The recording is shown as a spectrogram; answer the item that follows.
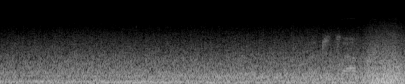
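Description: Launch noise of a ULA Vulcan rocket's two BE-4 engines and two solid rocket boosters during the first seconds of ascent: a steady, deep, noisy rumble that swells briefly near the end.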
